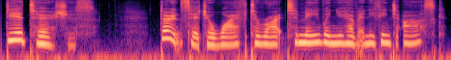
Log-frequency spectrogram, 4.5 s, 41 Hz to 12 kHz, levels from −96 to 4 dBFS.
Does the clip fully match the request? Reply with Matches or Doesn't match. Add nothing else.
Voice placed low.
Doesn't match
